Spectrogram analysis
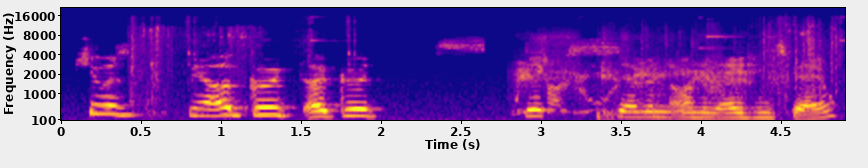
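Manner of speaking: high put-on comic voice; playful silly voice; mock voice. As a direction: ham it up as a cheeky rater. Mock voice rating barmaid.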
